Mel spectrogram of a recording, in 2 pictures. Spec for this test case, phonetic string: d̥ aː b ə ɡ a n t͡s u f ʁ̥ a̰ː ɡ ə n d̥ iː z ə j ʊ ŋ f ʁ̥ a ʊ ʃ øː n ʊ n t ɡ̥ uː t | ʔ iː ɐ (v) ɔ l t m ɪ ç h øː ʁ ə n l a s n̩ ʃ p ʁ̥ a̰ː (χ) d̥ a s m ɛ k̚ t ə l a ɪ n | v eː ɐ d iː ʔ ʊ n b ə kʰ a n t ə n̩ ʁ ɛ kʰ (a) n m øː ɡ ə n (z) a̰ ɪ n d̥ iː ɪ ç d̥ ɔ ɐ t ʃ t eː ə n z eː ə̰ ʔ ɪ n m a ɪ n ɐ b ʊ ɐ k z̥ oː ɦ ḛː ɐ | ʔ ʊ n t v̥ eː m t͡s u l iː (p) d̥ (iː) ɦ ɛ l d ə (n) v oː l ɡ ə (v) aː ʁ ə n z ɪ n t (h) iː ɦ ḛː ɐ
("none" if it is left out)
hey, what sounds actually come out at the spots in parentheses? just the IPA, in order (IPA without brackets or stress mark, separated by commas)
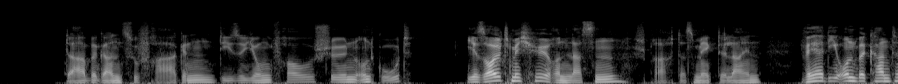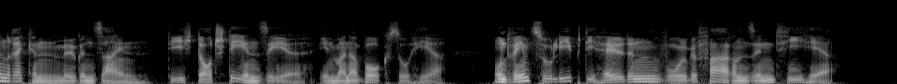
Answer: z, χ, ə, z, p, iː, n, f, h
